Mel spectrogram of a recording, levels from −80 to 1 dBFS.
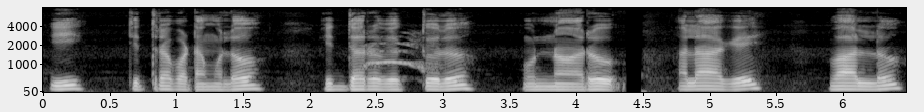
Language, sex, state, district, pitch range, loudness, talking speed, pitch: Telugu, male, Andhra Pradesh, Sri Satya Sai, 110-125 Hz, -19 LUFS, 65 wpm, 115 Hz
